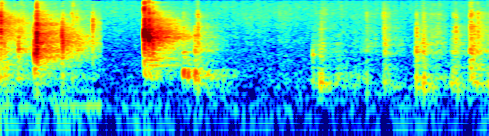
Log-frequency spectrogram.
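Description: Plastic applicator bottle of hair dye mixed with developer being shaken in quick strokes, its contents sloshing, ending after a moment; then a single sharp clack, the loudest sound, followed by faint handling of the bottle.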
